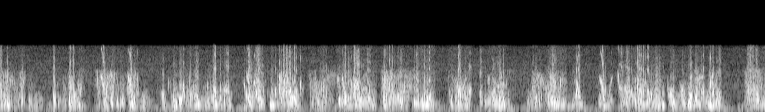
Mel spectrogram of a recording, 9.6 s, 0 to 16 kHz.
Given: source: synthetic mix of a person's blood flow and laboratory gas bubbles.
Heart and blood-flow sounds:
Doppler ultrasound of blood flow; precordium
0.00-0.42 s: bubbles
0.64-1.08 s: bubbles
1.18-1.76 s: bubbles
2.00-2.92 s: bubbles
3.02-3.79 s: bubbles
3.85-4.71 s: bubbles
4.75-5.46 s: bubbles
5.59-5.92 s: bubbles
5.99-6.38 s: bubbles
6.58-7.09 s: bubbles
7.16-7.31 s: bubbles
7.46-9.04 s: bubbles
9.29-9.57 s: bubbles
From the record:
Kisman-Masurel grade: 444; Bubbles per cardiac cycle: continuous sound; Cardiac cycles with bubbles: 100%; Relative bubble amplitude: maximal (0.775 to 0.999); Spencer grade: 4 (maximum detectable bubble signal sounding continuously throughout systole and diastole of every cardiac period, and overriding the amplitude of the normal cardiac signals); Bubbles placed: anywhere in the cardiac cycle

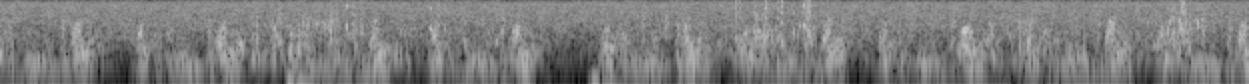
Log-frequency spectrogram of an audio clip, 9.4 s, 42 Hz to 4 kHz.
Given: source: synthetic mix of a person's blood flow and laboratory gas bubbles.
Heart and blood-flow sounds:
Doppler ultrasound of blood flow; precordium
1.86-2.77 s: bubbles
2.92-3.37 s: bubbles
3.41-3.54 s: bubbles
3.65-3.79 s: bubbles
5.50-6.14 s: bubbles
7.40-8.19 s: bubbles
8.56-9.10 s: bubbles
From the record:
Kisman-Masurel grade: 332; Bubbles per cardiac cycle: rolling drumbeat, 9 or more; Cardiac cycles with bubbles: 50 to 99%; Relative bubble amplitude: moderate (0.250 to 0.450); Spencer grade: 3 (all of the cardiac periods contain showers or single bubble signals, but not dominating or overriding the cardiac motion signals); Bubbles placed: only in the low amplitude regions of the cardiac cycle

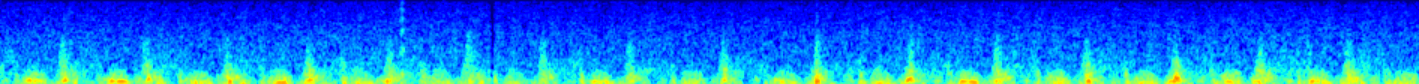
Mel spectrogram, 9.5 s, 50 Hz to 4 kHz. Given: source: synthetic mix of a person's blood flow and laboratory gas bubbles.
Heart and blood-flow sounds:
Doppler ultrasound of blood flow; precordium
2.66-2.71 s: bubbles
From the record:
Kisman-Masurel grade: 111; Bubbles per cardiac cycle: 1 to 2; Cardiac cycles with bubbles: 1 to 10%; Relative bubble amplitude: barely perceptible (0.100 to 0.250); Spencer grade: 1 (occasional bubble signal discernible with the cardiac motion signal, with majority of cardiac periods free of bubbles); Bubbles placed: anywhere in the cardiac cycle

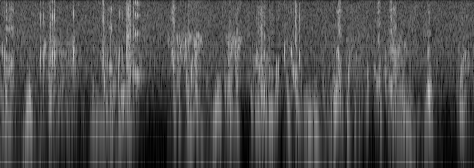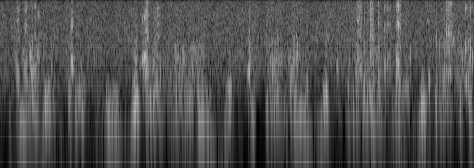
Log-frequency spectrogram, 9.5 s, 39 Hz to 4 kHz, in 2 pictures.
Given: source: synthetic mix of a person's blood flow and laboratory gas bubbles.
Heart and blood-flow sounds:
Doppler ultrasound of blood flow; precordium
0.00-0.17 s: bubbles
0.37-0.79 s: bubbles
0.99-1.45 s: bubbles
1.67-2.11 s: bubbles
2.21-3.02 s: bubbles
3.21-4.11 s: bubbles
4.56-4.73 s: bubbles
4.87-5.32 s: bubbles
5.38-5.62 s: bubbles
6.13-6.83 s: bubbles
7.18-7.33 s: bubbles
7.38-7.83 s: bubbles
8.08-8.86 s: bubbles
8.99-9.49 s: bubbles
From the record:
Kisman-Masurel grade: 342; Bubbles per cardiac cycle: rolling drumbeat, 9 or more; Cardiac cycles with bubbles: 100%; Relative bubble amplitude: moderate (0.250 to 0.450); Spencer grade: 3 (all of the cardiac periods contain showers or single bubble signals, but not dominating or overriding the cardiac motion signals); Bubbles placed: only in the low amplitude regions of the cardiac cycle

